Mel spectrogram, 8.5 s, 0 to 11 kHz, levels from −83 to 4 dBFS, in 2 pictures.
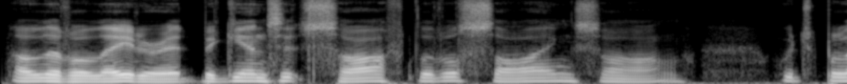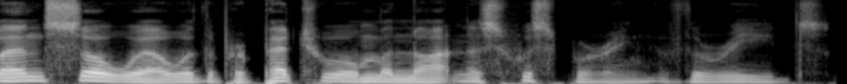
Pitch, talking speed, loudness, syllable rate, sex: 120 Hz, 155 wpm, -16 LUFS, 4.3 syllables/s, male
